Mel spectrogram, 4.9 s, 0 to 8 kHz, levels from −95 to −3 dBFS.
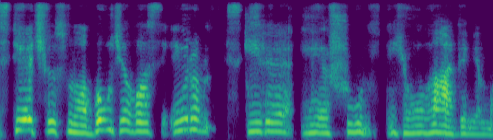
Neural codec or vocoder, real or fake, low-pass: codec, 32 kHz, 1.9 kbps, SNAC; fake; 7.2 kHz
